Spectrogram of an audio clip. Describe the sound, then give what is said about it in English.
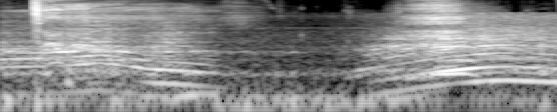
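A Ferrari sports car engine revs, its loud growl climbing in pitch, dropping back, then surging again in a second rev. “Nice car.”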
